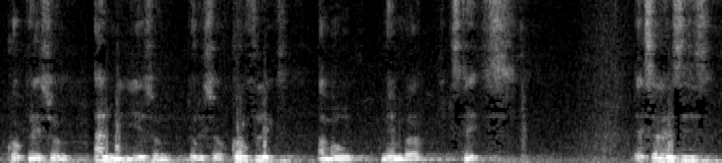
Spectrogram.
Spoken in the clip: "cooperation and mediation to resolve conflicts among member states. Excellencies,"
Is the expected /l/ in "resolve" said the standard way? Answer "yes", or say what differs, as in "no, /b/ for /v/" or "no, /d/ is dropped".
no, /l/ is dropped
